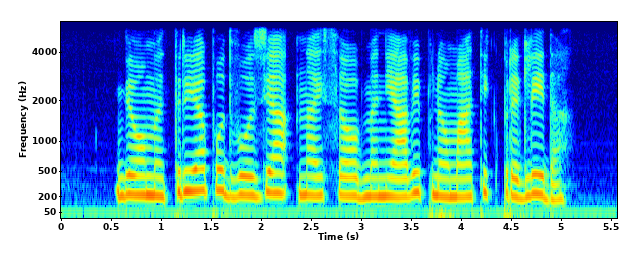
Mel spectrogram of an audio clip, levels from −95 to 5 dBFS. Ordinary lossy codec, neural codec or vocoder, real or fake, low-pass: none; none; real; 5.4 kHz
